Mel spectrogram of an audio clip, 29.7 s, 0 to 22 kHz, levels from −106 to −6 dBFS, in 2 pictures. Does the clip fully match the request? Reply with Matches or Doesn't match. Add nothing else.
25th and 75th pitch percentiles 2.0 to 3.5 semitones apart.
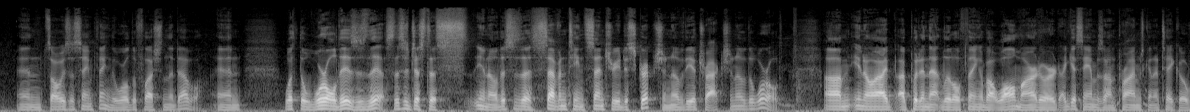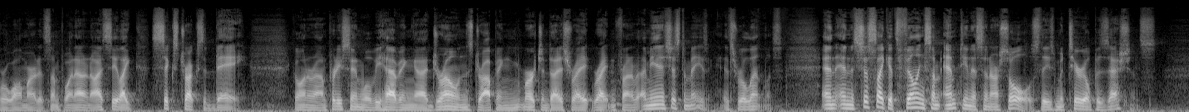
Doesn't match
